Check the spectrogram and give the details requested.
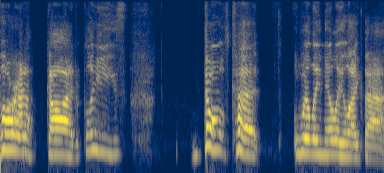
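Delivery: put-on slow, loud, stretched-out screaming. Imitating someone screaming about cutting paper carelessly: imitating Dawn screaming.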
